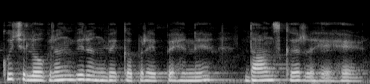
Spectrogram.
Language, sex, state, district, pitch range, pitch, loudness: Hindi, female, Arunachal Pradesh, Papum Pare, 175-195 Hz, 185 Hz, -15 LUFS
